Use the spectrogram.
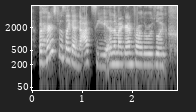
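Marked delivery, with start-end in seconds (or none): none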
